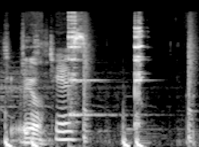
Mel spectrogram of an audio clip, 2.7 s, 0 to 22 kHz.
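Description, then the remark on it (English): Two wine glasses holding wine from '96 clink together in a toast, a bright ringing tap followed by another, with voices murmuring and laughing around them. “Well, we got some wine in front of us. Let's see if the wine from 96 is the rhymes.”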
